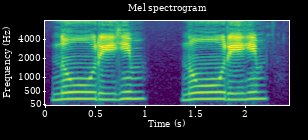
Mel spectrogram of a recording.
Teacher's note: را کے نیچے زیر ہے تو را باریک پڑی جائے گی ، اس کو آپ نے موٹا نہیں کرنا، اس چیز کا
